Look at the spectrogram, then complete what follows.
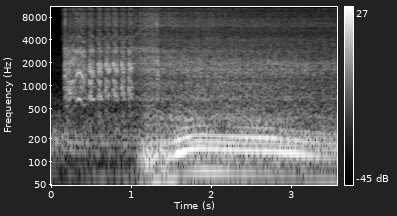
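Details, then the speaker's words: Car with a completely dead battery, started with a jump starter in boost mode: eight quick, even cranking turns, then it fires at once and settles into a steady, even idle. A healthy start. "so we're going to press the Boost button little green line comes on you can already hear the cars alive"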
